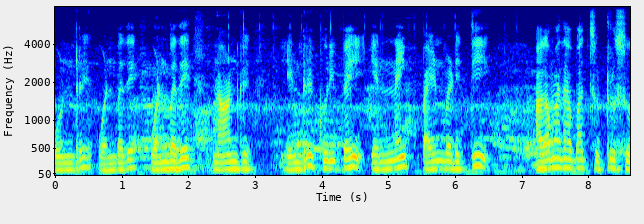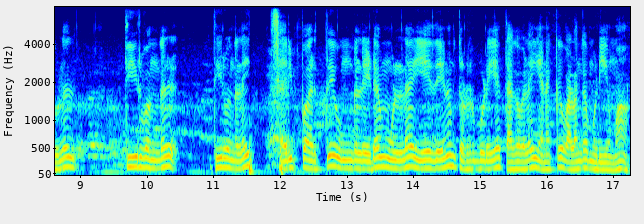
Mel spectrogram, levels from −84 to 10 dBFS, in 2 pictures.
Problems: background sounds at intervals, background conversations at intervals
